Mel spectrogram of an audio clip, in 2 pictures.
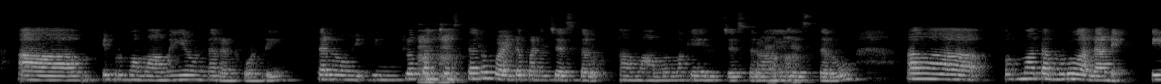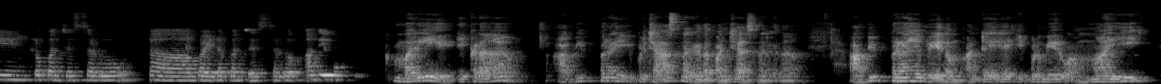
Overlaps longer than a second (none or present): none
